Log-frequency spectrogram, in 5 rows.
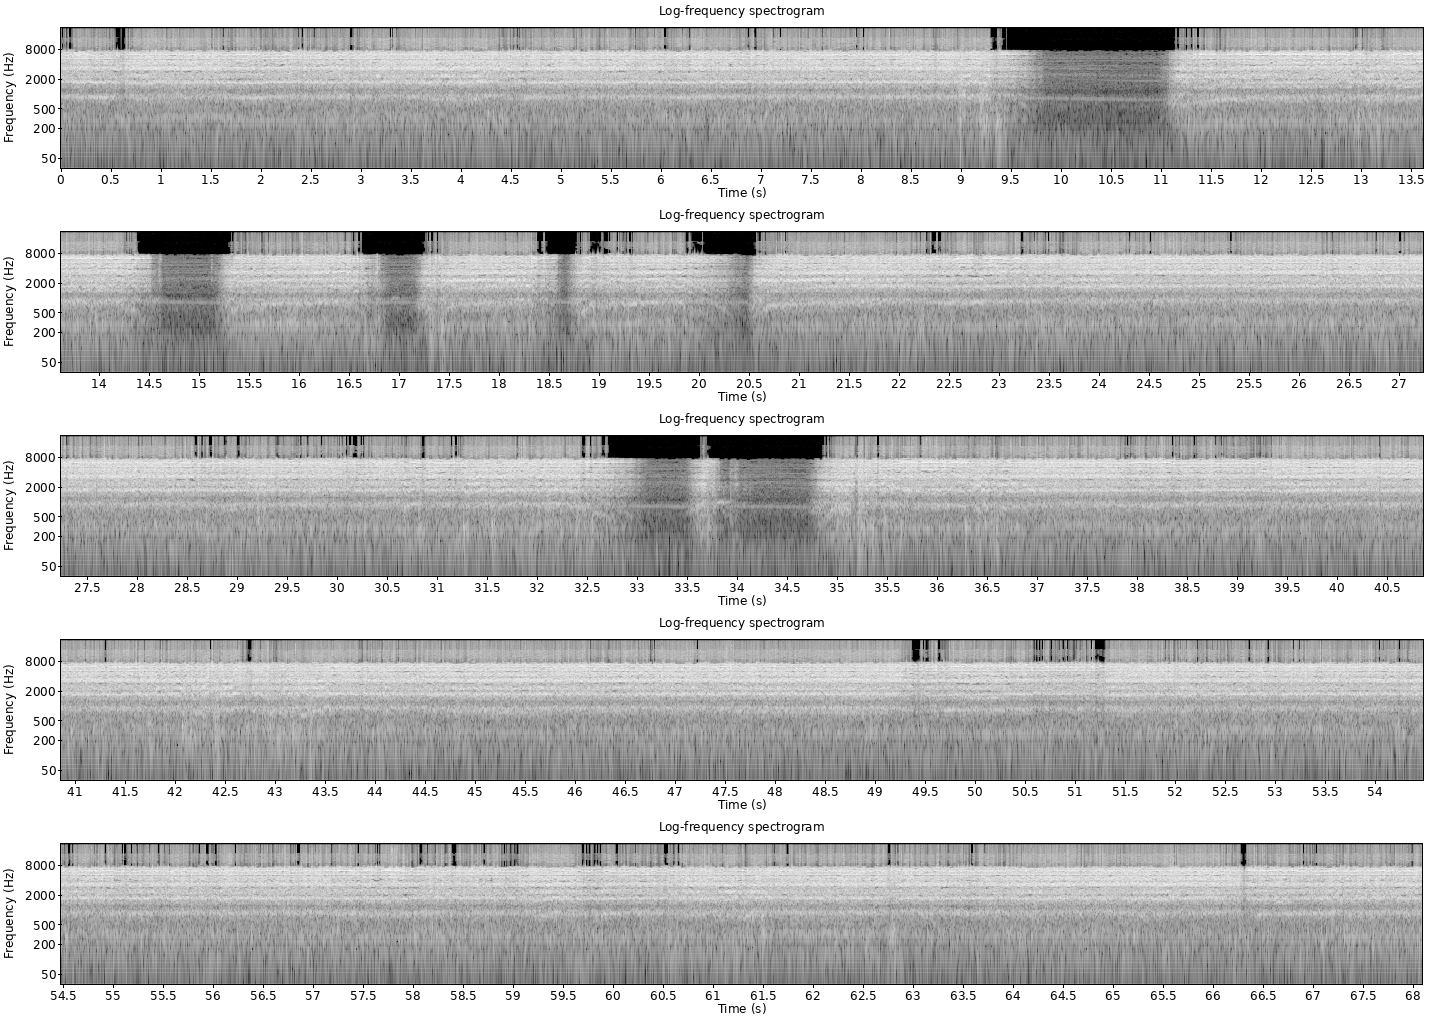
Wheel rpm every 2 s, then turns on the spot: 230, 230, 230, 230, 160, 90, 200, 100, 120, 130, 140, 220, 230, 230, 230, 230, 70, 160, 220, 220, 230, 220, 220, 220, 210, 220, 230, 230, 230, 220, 220, 230, 230, 230.
16-18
